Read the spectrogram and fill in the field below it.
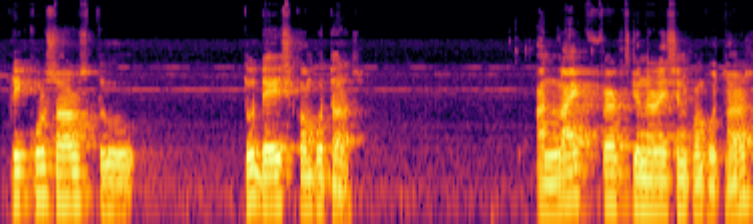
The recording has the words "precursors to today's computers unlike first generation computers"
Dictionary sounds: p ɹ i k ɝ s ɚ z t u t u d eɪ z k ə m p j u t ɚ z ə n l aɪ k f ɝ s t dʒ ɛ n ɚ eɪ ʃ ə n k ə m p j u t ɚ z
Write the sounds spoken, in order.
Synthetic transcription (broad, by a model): p ɹ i k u s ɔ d t u t u d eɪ s k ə m p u t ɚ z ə n l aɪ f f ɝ t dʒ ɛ n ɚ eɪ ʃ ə n k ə m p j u t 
